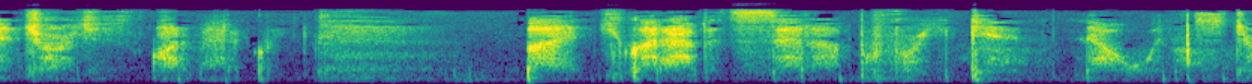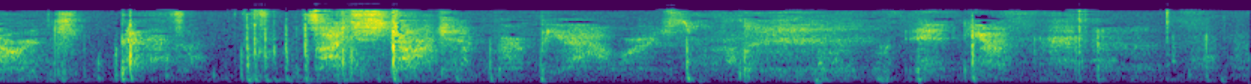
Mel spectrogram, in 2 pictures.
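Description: A person whispering close to the microphone, with a few short clicks in between.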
